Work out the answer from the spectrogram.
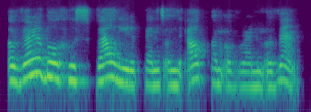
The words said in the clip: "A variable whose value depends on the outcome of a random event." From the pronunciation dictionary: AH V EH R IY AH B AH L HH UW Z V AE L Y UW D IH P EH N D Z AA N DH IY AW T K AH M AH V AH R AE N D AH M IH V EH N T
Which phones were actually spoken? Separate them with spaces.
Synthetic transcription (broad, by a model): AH V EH R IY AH B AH L HH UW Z V AE L Y UW D IH P EH N D Z N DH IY AW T K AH M AH V R AE N D AH M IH V EH N T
